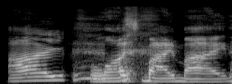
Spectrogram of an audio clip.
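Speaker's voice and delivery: ordinary delivery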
